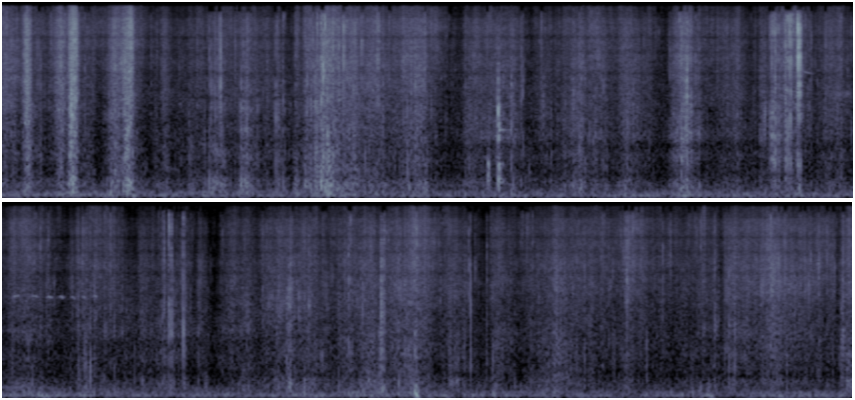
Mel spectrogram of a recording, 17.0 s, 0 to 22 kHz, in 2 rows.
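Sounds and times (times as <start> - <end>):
bag crinkling and tearing: 0.0 - 17.0
sharp crackles: 6.7 - 10.5.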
